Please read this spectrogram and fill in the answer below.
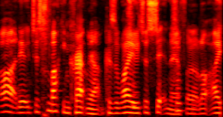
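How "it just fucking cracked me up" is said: usual speaking voice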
